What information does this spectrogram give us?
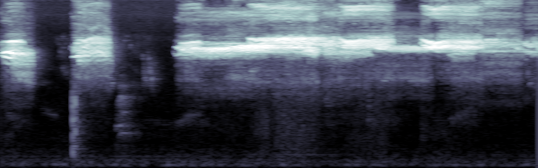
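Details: Oriental magpie-robin nestlings calling: harsh, hissy high-pitched bursts, two short ones, then a long near-continuous rasping stream with slight rises and falls in pitch. No other sounds.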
